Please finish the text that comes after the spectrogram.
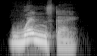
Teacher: Wednesday with the stress on the first syllable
